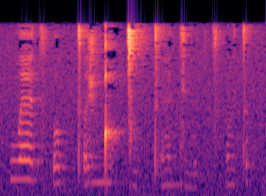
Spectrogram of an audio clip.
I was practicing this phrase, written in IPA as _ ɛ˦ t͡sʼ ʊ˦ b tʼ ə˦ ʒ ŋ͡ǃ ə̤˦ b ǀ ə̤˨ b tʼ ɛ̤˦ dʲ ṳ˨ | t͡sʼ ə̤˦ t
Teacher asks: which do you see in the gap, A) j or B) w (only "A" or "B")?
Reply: B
